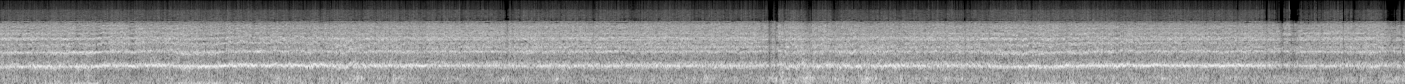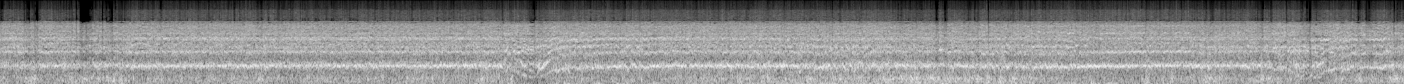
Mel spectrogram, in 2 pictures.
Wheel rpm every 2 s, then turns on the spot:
220, 230, 240, 240, 230, 220, 230, 230, 230, 180, 220, 220, 220, 160.
none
